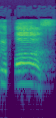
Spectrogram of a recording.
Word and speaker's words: Abbas: But it says Mahmoud Abbas, thank you. It rhymes with Hamas.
